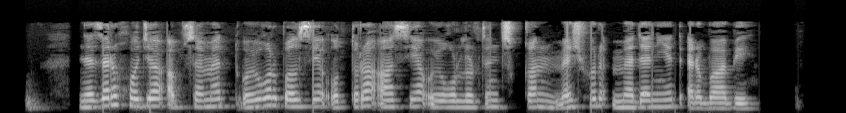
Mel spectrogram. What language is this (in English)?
Uyghur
